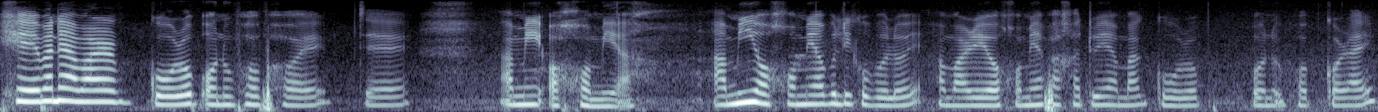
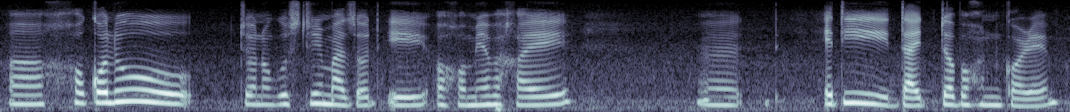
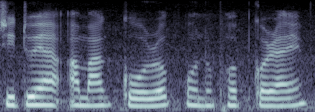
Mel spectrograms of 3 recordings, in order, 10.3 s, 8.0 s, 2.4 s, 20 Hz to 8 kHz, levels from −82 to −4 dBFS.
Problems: none marked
